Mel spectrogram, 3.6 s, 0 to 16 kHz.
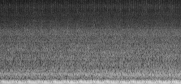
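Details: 2018 Ford Shelby GT350 V8, rebuilt Copart wreck, first start after frame repair, slightly warm, light revs: deep steady burble, even pulse, no knocks or ticks. Normal running.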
